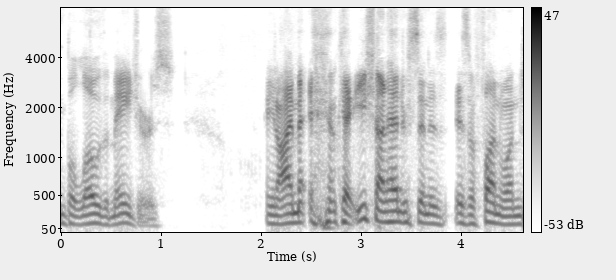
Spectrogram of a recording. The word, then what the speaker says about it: Ixan: Just because it's an audio format here, Ichan is how you pronounce IXAN.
